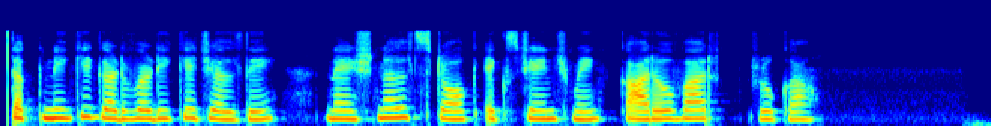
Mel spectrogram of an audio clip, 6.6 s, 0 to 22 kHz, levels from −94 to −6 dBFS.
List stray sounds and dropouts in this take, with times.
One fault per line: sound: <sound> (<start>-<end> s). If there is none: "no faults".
no faults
